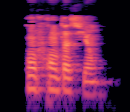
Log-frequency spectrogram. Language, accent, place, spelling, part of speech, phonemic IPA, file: French, France, Lyon, confrontation, noun, /kɔ̃.fʁɔ̃.ta.sjɔ̃/, LL-Q150 (fra)-confrontation.wav
- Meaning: confrontation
